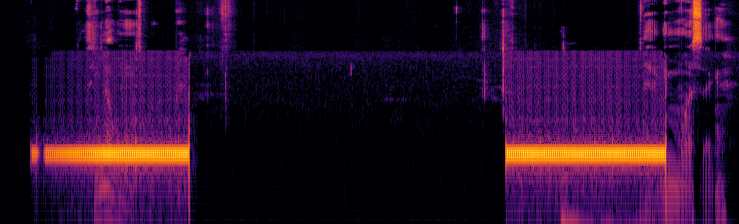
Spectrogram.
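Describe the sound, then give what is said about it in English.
An outgoing phone call to a friend rings: two long, steady, mid-pitched ringback tones, each about two seconds, separated by a few seconds of silence, with a voice starting briefly at the end. “so I'm actually about to call him.”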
